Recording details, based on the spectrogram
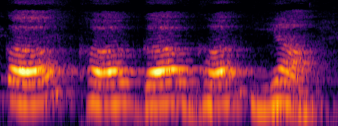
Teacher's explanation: अ, क वर्ग, क वर्ग के क, ख, ग, घ, ञ, इन पांचों वर्णों तथा हा और विसर्ग का उच्चारण स्थान कंठ होता है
